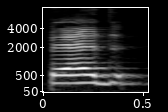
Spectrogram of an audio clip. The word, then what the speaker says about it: bed: So those are pronounced differently. – Bed is what I sleep in. Bed is what I sleep in. And bad is when I'm doing something bad or I feel bad. So these two are actually pronounced differently.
